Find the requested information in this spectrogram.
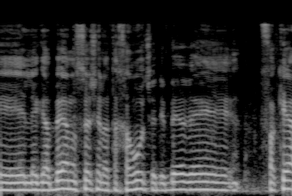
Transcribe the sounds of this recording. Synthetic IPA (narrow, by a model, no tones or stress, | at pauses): le̞ɡabejano̞se̞ʃe̞lat̪aχaʁut̪ʃed̪ibe̞ʁe | fake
